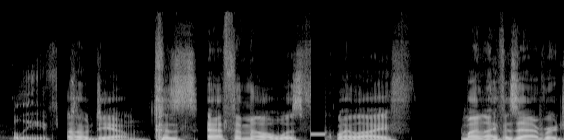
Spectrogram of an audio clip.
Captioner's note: beeps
